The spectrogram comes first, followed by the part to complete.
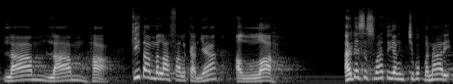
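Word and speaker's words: الله: Tidak ada seorang pun di kalangan masyarakat Timur Tengah ketika menjumpai istilah Alif, Lam, Lam, Ha, dibaca Allah. Tetapi mereka serempak menyebutnya dengan pronunciation Allah.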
